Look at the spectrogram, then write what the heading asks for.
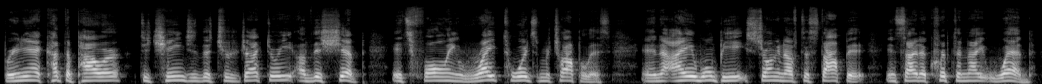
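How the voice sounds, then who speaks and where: A man's voice: on the high side, unhurried, vocal fry, darkish tone, no room sound. Man playing a noble male superhero, earnest, urgent, commanding, comic-book storytelling, dry sound. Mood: urgent, shouting.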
